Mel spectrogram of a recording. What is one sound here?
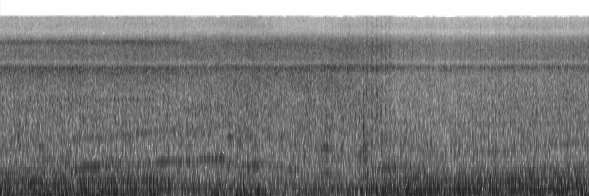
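Another go-kart engine whines nearby.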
